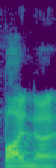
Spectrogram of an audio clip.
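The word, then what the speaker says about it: Bina: so the first is by now by Anakin Anakin or Scofield's who's really interesting writer I've read one of her previous books and and this is supposed to be pronounced by nur and it's about a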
